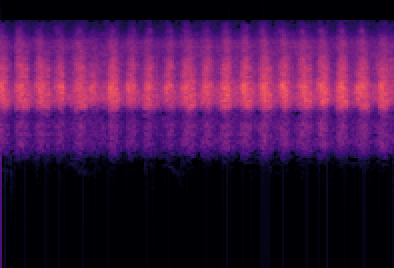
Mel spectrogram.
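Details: Cicadas buzzing in July at Pefkos Bay, Skiros, Greece, among pines above the sea; a sharp, high-pitched drone rising and falling in even rapid pulses, windy passages filtered out.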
